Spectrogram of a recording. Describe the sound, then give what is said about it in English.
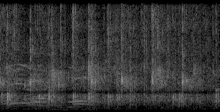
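Scattered, hesitant clapping from an audience during a sermon, faint, a thin patter of hands that never swells into full applause. “Everybody's real careful to clap right now because I'm preaching to where we're living.”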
